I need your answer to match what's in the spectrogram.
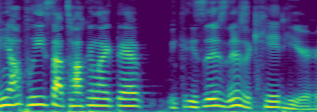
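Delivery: very polite, high, little voice.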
